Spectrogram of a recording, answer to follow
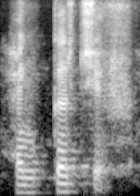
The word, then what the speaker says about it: handkerchief: लेकिन बोलते समय D साइलेंट होता है और R भी थोड़ी मात्रा में साइलेंट होता है। हैंकरचिफ, हैंकरचिफ, शॉर्ट में हैंकी।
